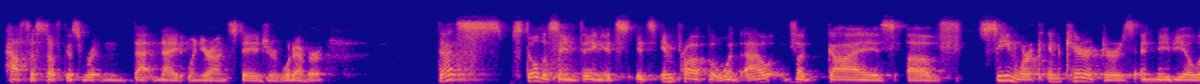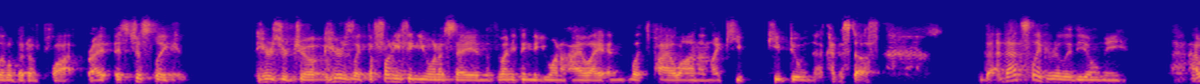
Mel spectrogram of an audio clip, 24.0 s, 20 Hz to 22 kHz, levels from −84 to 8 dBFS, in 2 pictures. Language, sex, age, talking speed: English, male, 20-39, 205 wpm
